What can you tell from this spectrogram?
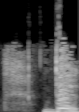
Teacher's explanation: Dal harfi maxrajiga qaraymiz. Til uchi va oldingi ikki tepa tishning tubi. Bu harf jarangli undosh harf. Oʻzimizni oʻzbek tilimizdagi d harfi bilan talaffuzi toʻlamos tushadi.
